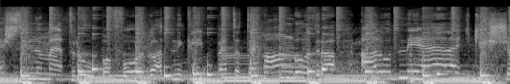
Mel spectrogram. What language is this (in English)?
Hungarian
